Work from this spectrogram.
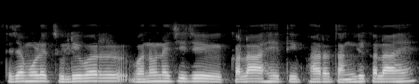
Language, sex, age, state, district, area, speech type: Marathi, male, 45-60, Maharashtra, Akola, urban, spontaneous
